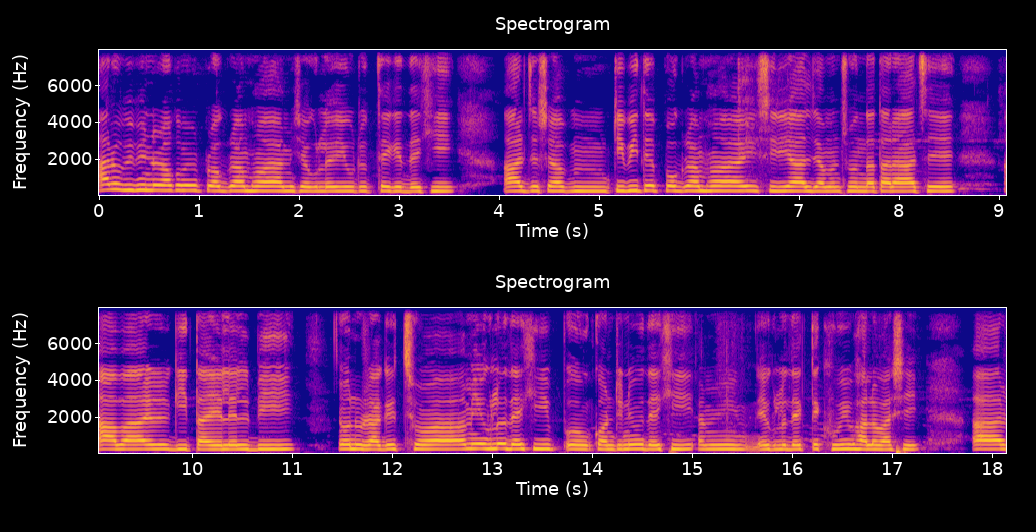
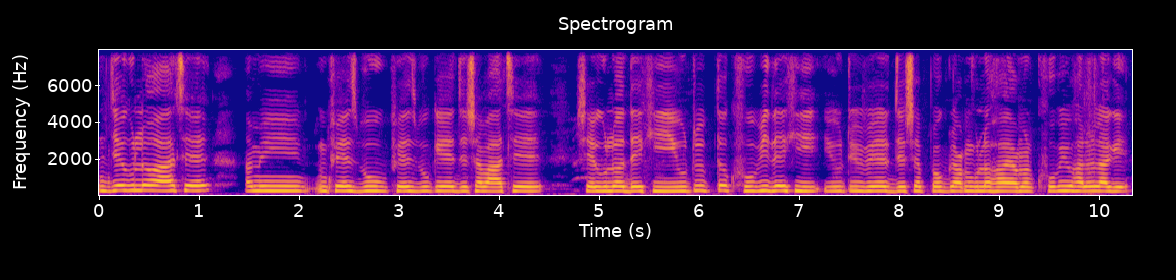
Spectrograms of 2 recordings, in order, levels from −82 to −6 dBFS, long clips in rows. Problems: constant background noise, continuous background conversations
